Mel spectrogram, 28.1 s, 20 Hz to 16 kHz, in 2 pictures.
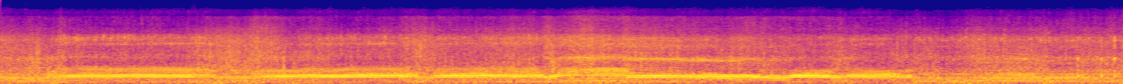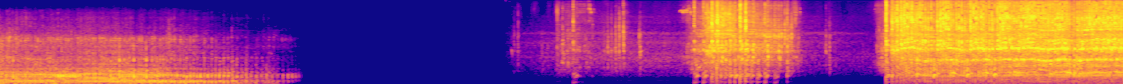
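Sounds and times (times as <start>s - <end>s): small motorcycle engine revving: 22.6s - 24.1s, 25.0s - 28.0s.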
